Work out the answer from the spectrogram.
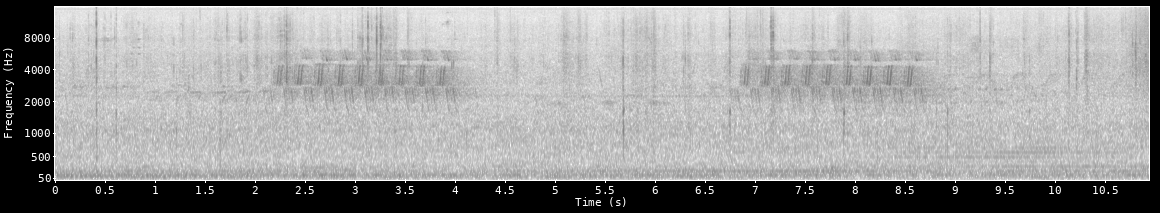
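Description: A bird's rapid, high pulsed trill, heard twice and lasting about two seconds each time. Faint crunching clicks come from a dog gnawing a pine cone in dry grass.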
